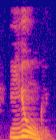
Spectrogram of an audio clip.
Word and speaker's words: Jung: यूंग, ये please याद रखें, ये JUNG, जंग नहीं बोलेंगे इसको, ना जूंग बोलेंगे, इट्स यूंग, ठीक है। जे इज साइलेंट।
